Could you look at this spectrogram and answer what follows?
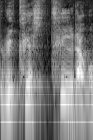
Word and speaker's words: requests: 어떻게 하는 거냐면은, 자, 내가 발음은 이제 리퀘스트라고 발음을 하겠지만 실제로는 끝에 s가 붙어 있는 애입니다.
